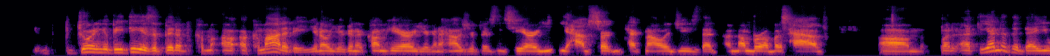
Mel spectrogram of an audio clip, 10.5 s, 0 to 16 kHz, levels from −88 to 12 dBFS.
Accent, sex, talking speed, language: American, male, 240 wpm, English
